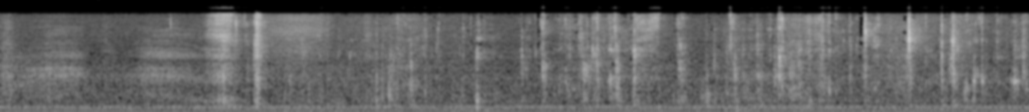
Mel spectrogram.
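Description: Close-up chewing and mouth sounds of someone eating chewy spicy tteokbokki: scattered soft clicks and smacks over a steady low electrical hum.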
